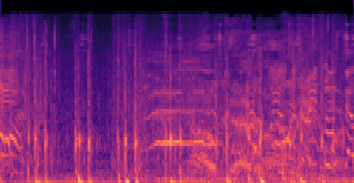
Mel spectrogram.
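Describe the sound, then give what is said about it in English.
Rapid hoofbeats of a galloping horse in a video game, dragging a woman behind it on a rope, pound steadily, with a man's voice talking over them and a few high whinny-like tones sliding through. “You're dragging a woman behind a horse on a rope.”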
